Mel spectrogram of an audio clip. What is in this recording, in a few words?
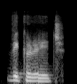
"vicarage", Indian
